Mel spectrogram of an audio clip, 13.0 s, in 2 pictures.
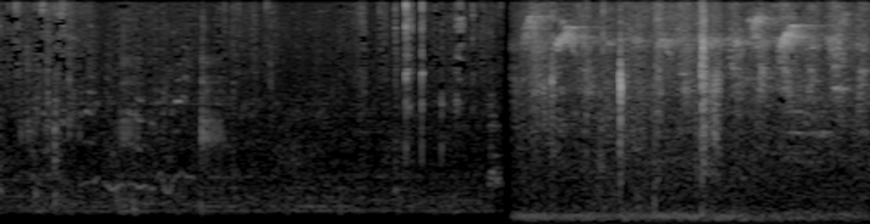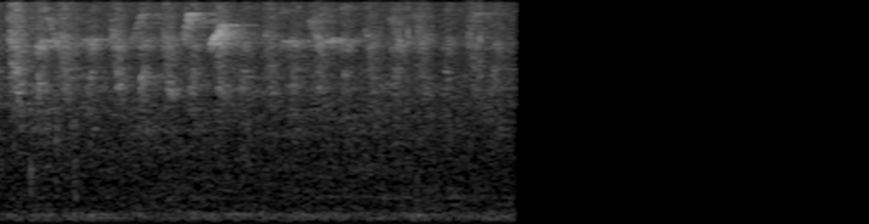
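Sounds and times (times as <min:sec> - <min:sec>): birds chirping: 0:03.8 - 0:10.4.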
